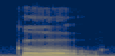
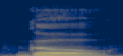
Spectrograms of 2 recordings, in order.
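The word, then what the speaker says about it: ကို: the syllable proceeding and the particle for going to some place is pronounced go or go both particles are placed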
